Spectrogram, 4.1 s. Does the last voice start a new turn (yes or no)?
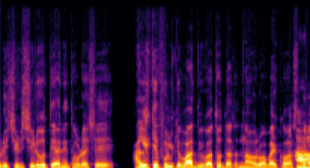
yes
